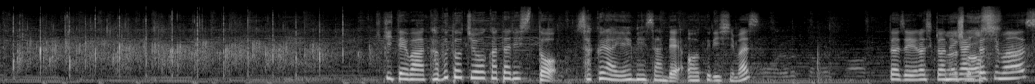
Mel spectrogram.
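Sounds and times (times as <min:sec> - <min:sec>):
audience applause welcoming a guest: 0:00.0 - 0:04.0
speech: 0:03.8 - 0:07.7, 0:08.9 - 0:10.3.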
